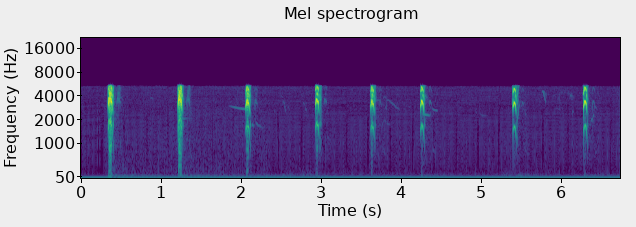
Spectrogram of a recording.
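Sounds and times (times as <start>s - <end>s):
faint low hum: 0.0s - 6.7s
prairie dog sharp harmonic chirping barks: 0.3s - 0.6s, 1.2s - 4.5s, 5.4s - 6.5s.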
